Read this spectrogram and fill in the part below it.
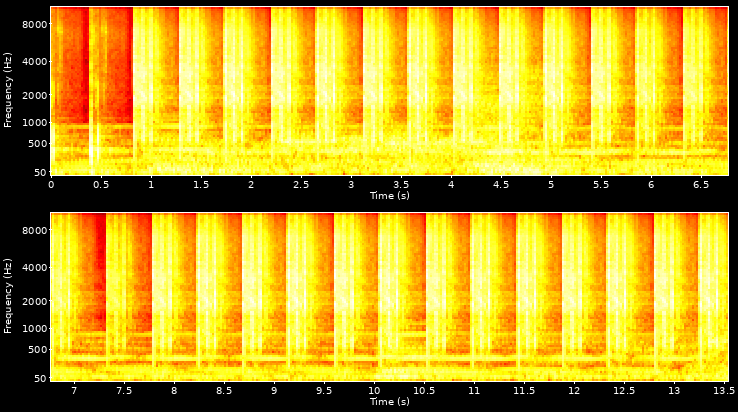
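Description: Footsteps run quickly and steadily on a dirt path.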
